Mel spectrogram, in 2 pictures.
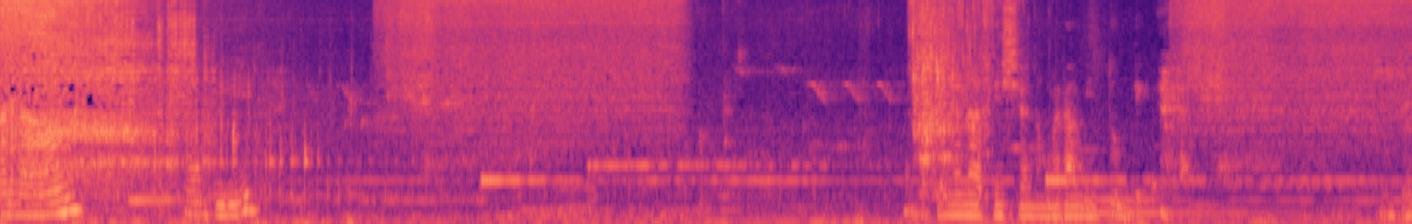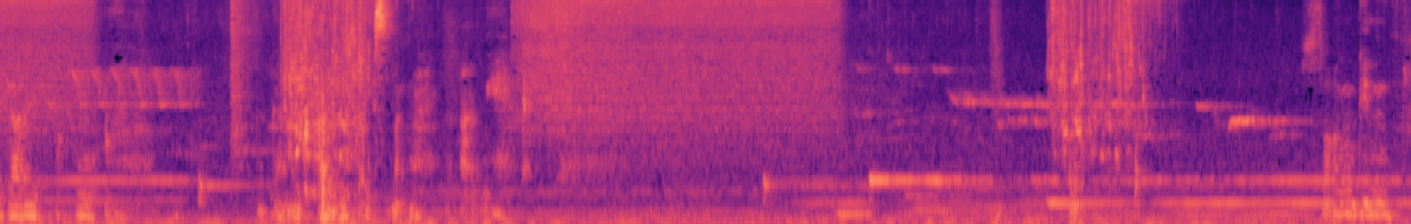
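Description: Water poured from a jug into a hot pressure cooker pot where chicken was browning: a loud hiss of steam as it first hits, then several more pours of a few seconds each. Background music with held notes runs underneath.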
